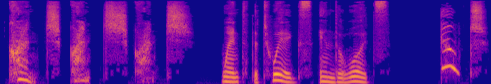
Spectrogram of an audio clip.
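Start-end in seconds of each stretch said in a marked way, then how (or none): 5.5-6.1 a sudden, very high squeaked ouch; high squeaky ouch. A narrator's reading. Stick insect squeaks at the bumping hare. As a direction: yelp it high like a tiny bug. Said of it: "a voice cried".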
